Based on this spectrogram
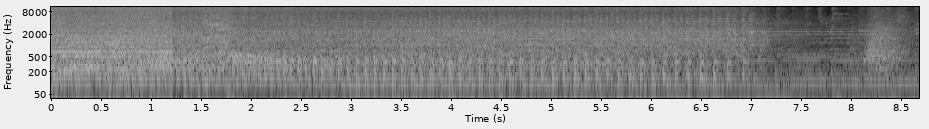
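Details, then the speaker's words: Honda Super Cub, reassembled from parts, started after a carburetor cleaning for overflow and earlier cam-chain tensioner noise; catches and holds a steady even putter of about four beats a second with no ticking or rattle. "Not really, I don't hear any strange noises here either."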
